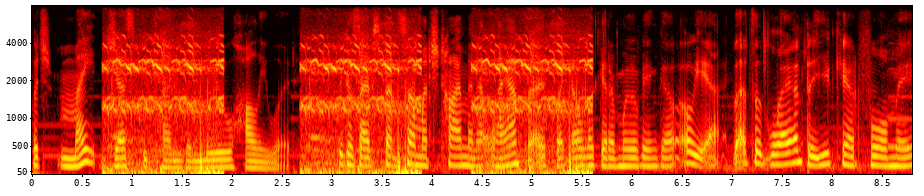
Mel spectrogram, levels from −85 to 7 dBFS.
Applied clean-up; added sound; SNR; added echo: none; Bird; -2 dB; none.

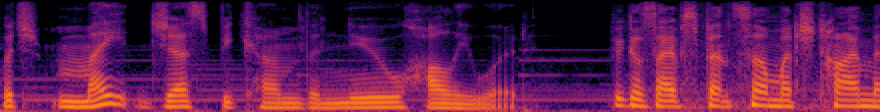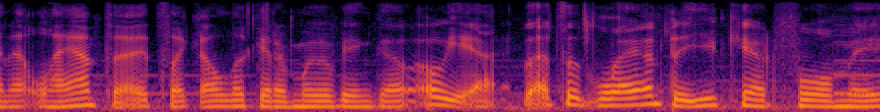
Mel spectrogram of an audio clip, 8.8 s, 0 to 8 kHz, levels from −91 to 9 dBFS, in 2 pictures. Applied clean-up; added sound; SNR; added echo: none; none; none; none.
